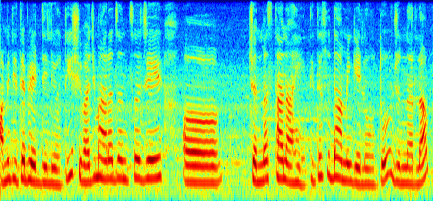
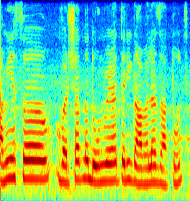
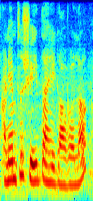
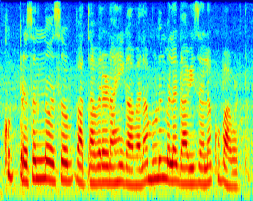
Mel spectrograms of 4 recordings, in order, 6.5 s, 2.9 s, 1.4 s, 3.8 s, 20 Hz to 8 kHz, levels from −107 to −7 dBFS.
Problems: constant background noise, continuous background conversations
